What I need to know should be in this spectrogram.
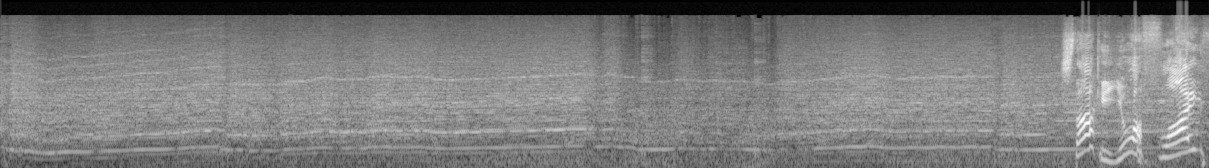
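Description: A racing car engine drones steadily, its pitch rising and dipping with gear changes.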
